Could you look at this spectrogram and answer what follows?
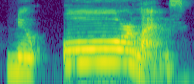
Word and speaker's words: New Orleans: So, for today, I say New Orleans. So, that's kind of what we're going to go with. And so, we are going to stress the or New Orleans.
